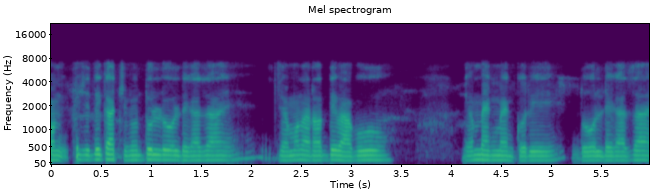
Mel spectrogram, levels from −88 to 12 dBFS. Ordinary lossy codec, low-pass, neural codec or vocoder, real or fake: Opus, 16 kbps; 7.2 kHz; codec, 24 kHz, 3.1 kbps, DualCodec; fake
